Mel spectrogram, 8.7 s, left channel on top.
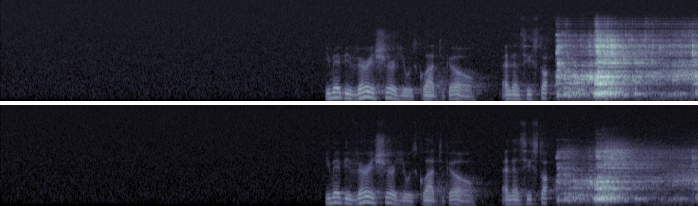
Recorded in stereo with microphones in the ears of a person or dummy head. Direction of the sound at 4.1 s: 5° right (ahead or behind).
